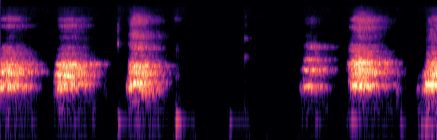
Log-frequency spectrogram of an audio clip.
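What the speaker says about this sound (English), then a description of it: "My dogs have apparently found something fascinating to bark at." Dogs barking indoors during a live online call: two quick bursts of three loud barks each, separated by a short pause with faint snorts and breaths.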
